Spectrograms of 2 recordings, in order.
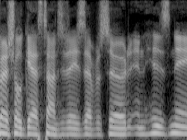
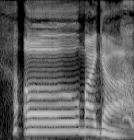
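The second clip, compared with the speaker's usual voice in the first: dialed-up, hyped excitement, pitched up; 6 semitones higher than usual. Opening a show about TV with a co-host, amped-up excitement. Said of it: "Should I amp it up a little bit?".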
